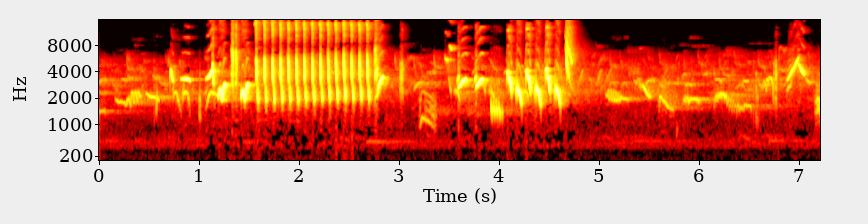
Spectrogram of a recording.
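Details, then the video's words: Luscinia megarhynchos, the common nightingale, delivers a loud, rapid rattling trill of about twenty pulses, followed by sharp down-slurred chips and softer varied warbled notes. "#Common_Nightingale (Luscinia megarhynchos)"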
